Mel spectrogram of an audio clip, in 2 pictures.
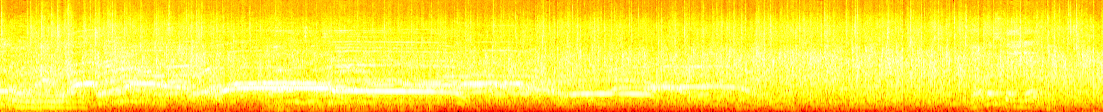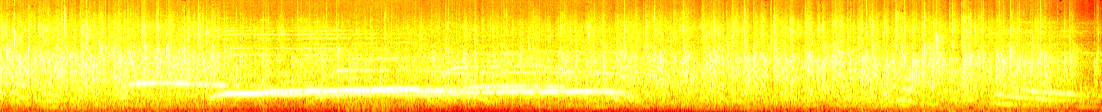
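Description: Audience applauding and cheering, with many voices whooping and shouting over the clapping. The cheering swells again about thirteen seconds in.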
